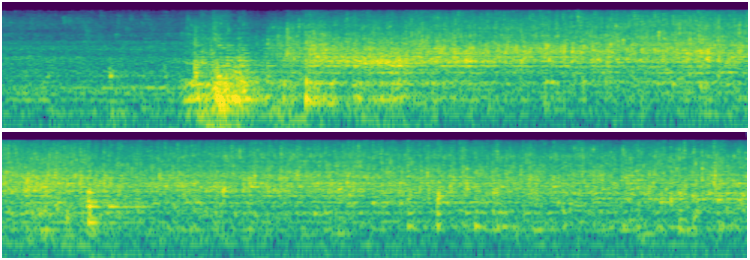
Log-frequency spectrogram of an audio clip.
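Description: A toilet flushes with rushing, gurgling water.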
